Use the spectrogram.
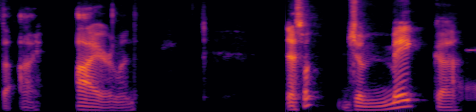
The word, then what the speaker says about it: Jamaica: ireland next one jamaica jamae a sound again like and take over mouth wide raise the front of your tongue jammeh first syllable is reduced ja may and then you get another uh sound again jamaica jamaica jamaica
